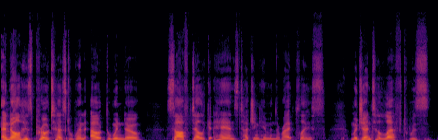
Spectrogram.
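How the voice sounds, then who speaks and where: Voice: mid-range voice, moderate pace, fairly bright tone. A person giving a mock-serious dramatic reading of fan fiction, theatrical and stumbling over words now and then.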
